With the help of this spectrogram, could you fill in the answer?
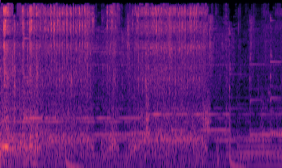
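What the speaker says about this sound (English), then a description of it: "Remove pins before sewing and sew all the way throughout." A sewing machine stitching lingerie fabric for a thong, running in a steady close whir with a brief start and stop, no voices.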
